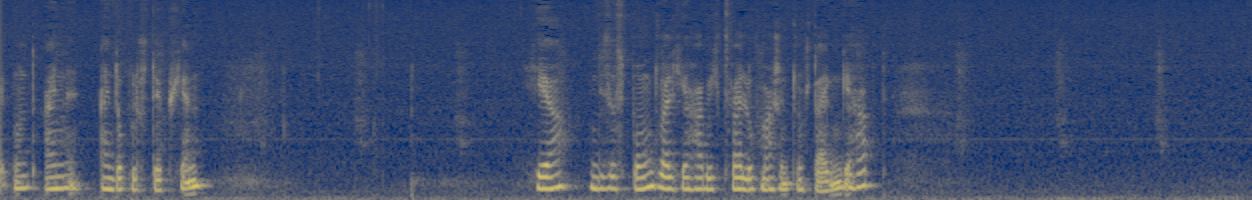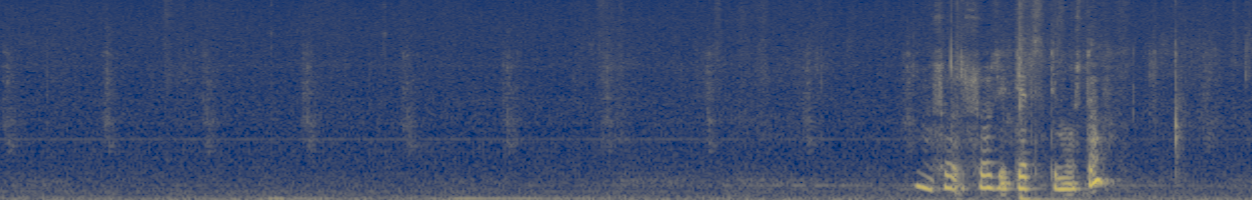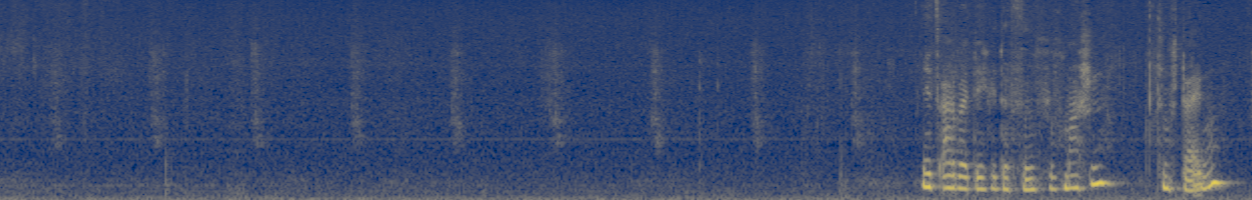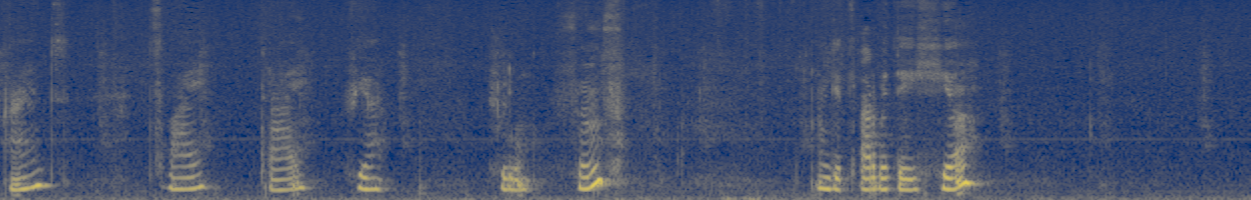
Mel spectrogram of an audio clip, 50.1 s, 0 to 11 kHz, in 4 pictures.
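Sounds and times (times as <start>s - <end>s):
clock ticking: 0.0s - 50.0s.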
